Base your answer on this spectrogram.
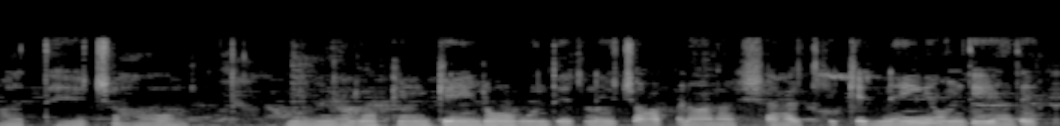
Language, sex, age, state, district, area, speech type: Dogri, female, 18-30, Jammu and Kashmir, Reasi, rural, spontaneous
